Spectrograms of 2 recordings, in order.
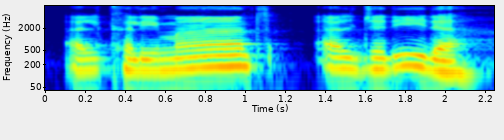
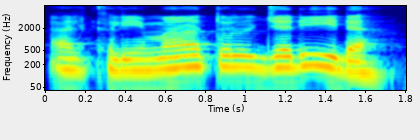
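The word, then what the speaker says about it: الكلمات الجديدة: Jadi di sini al-kalimat al-jadidah tulisannya adalah al-kalimatu al-jadidatu. Namun jika kita membacanya maka dibaca menjadi al-kalimat al-jadidah atau bisa juga al-kalimatul jadidah. Jadi di akhir dari hurufnya itu disukunkan.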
